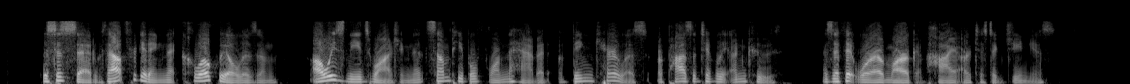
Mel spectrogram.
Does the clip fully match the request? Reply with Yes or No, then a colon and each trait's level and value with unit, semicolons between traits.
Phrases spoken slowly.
No: average, 175 wpm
